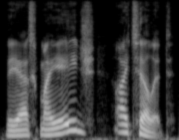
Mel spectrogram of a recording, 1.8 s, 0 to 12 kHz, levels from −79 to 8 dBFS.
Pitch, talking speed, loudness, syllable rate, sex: 155 Hz, 235 wpm, -18 LUFS, 5.4 syllables/s, male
